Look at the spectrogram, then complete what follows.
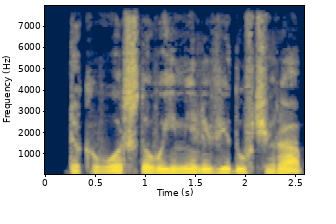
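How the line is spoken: Muttered. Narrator (Russian): пробормотал он

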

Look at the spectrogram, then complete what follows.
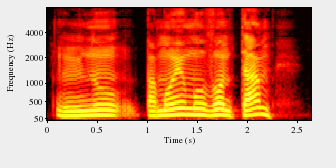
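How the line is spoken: Hesitant, uncertain. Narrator (Russian): после недолгого раздумья неуверенно ответила Лора

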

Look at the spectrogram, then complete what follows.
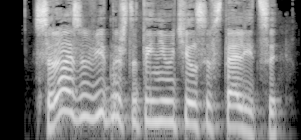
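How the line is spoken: Laughing. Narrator (Russian): рассмеялся Номинорих

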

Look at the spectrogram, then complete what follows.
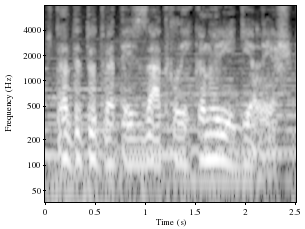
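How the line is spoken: Creaky voice. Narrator (Russian): произнес он скрипучим голосом

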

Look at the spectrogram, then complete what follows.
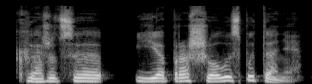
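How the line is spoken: Uncertain speech. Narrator (Russian): неуверенно проговорил Ричард Мэхью

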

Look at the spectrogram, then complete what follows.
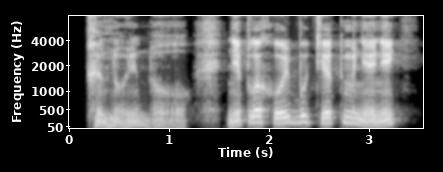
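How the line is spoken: Laughing. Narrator (Russian): смеясь, подытожил инспектор

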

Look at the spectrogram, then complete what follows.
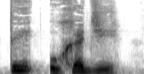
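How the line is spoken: Doomed, forced out. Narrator (Russian): обреченно выдавил Ахмед

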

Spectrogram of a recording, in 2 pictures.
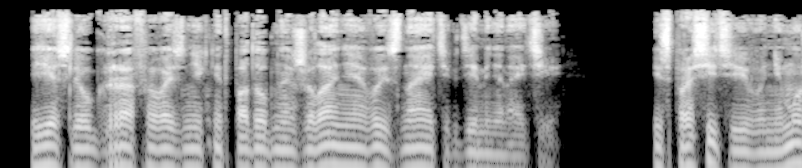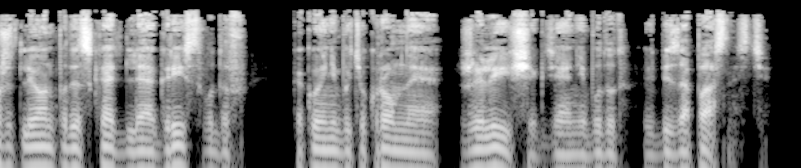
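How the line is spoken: After a deep sigh. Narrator (Russian): Я глубоко вздохнул и сказал

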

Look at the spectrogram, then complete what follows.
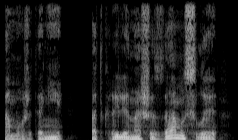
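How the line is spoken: Frightened young man whispering. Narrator (Russian): сказал шепотом, весь побледнев, молодой гладиатор

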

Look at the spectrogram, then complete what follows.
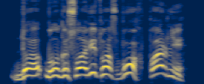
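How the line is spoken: Calling out after. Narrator (Russian): крикнул вслед Энди

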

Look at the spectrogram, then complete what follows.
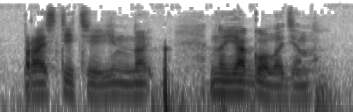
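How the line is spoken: Mumbling. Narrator (Russian): Клусар пробормотал

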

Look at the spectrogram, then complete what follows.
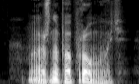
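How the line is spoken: Barely audible reply. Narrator (Russian): чуть слышно ответил Диксон

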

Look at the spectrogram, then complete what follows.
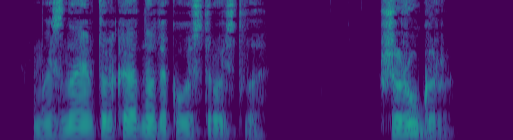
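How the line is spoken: Plain. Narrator (Russian): сказал Никита

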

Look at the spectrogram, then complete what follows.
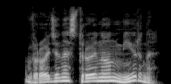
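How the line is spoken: Uncertain. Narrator (Russian): неуверенно сказала она

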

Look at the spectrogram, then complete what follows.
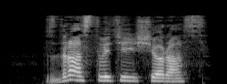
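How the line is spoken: Cheerful exclamation. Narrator (Russian): весело вскликнула Кэсси

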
